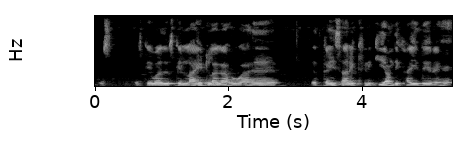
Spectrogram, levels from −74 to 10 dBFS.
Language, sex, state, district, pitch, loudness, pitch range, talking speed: Hindi, male, Jharkhand, Jamtara, 140 Hz, -16 LUFS, 140-145 Hz, 155 wpm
